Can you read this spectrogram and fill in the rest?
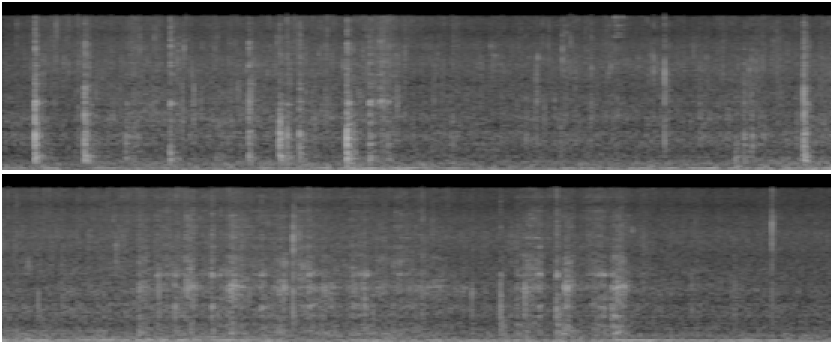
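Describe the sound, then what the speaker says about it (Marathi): Chopped onion and green chili frying in a pan over roasted cumin for mushroom bhaji, a steady sizzle with scattered clicks and scrapes of stirring throughout. "त्यामध्ये कांदा घालून घेऊया, हिरवी मिरची घालूया आणि ती थोडी लाल होईपर्यंत परतून घेऊया।"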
